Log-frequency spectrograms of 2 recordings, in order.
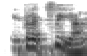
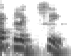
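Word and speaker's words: ἐκκλησία: viene del griego eclesia que ya no sería la ah ecleía, se se pronuncia eclesía.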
